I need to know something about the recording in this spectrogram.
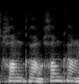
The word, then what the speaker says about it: Hong Kong: Yes, Hong Kong is Cantonese pronunciation. Xianggang is Mandarin pronunciation.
